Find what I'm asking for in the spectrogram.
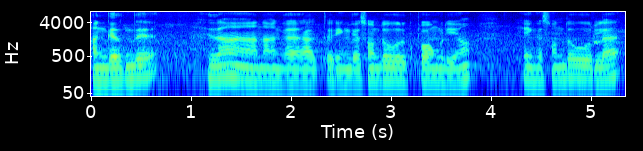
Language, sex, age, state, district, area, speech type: Tamil, male, 18-30, Tamil Nadu, Tiruppur, rural, spontaneous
